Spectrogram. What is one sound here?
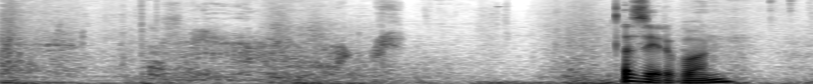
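A magical whoosh sounds as a card flips and transforms.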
